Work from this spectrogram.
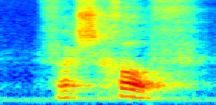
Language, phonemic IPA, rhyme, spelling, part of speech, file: Dutch, /vərˈsxoːf/, -oːf, verschoof, verb, Nl-verschoof.ogg
- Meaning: singular past indicative of verschuiven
